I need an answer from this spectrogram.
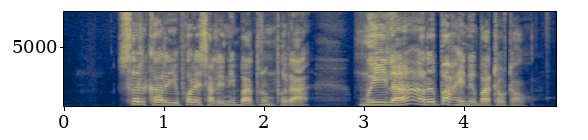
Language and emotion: Bodo, disgusted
